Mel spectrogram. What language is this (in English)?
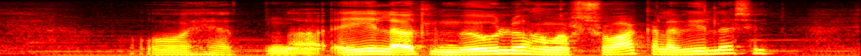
Icelandic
